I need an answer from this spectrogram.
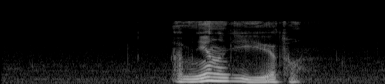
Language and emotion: Russian, sad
